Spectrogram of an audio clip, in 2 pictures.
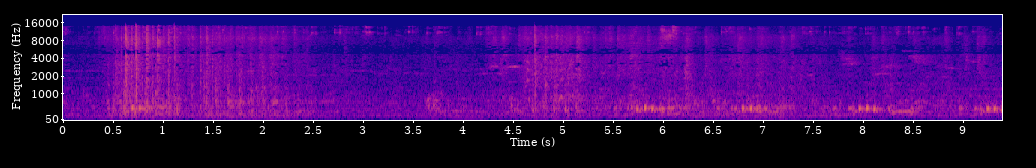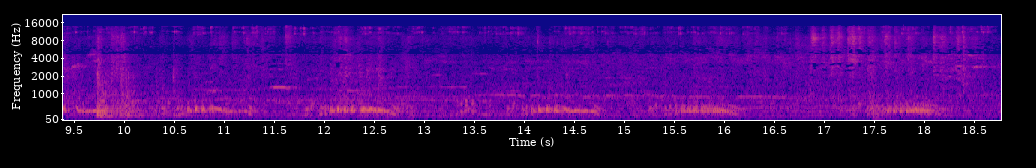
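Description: A pigeon gives low, soft coos, repeated roughly once a second in a steady series.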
